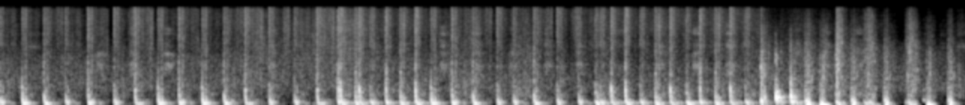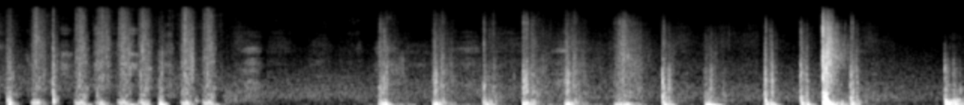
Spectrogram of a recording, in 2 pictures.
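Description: Footsteps run quickly over grass and ground.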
